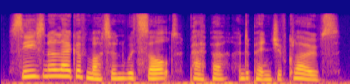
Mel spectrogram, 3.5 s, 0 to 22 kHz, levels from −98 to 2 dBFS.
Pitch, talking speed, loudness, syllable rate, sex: 215 Hz, 225 wpm, -17 LUFS, 5.4 syllables/s, female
